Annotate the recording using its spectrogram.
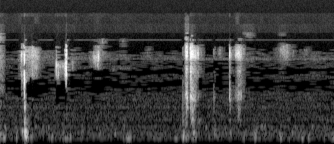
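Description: Small plastic clicks and taps as fingers handle a LEGO minifigure and a small printed tile piece, with a sharp click about a third of a second in and a few more a little over two seconds in.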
